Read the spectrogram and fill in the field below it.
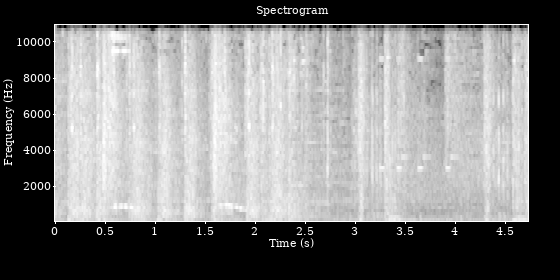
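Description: Enemy gunfire in the video game Enter the Gungeon, rapid overlapping shots and impacts firing in dense bursts, loud and continuous with brief chirping whistles mixed in.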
